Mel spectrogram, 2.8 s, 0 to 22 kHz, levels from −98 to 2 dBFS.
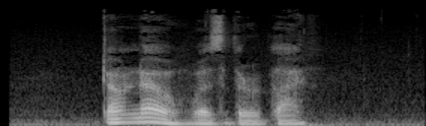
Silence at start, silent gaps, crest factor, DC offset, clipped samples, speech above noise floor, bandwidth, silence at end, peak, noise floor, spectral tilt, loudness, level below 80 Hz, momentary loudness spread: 0.15 s; none; 20 dB; under 0.1%; under 0.1%; 25 dB; 13.5 kHz; 0.55 s; -12 dBFS; -53 dBFS; -6.5 dB/octave; -30 LUFS; -50 dBFS; 13 LU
